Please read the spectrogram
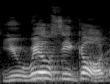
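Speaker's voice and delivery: ordinary talk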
